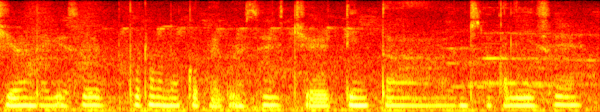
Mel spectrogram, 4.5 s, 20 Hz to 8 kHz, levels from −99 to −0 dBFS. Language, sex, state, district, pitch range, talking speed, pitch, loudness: Nagamese, female, Nagaland, Dimapur, 200-210 Hz, 65 wpm, 205 Hz, -17 LUFS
